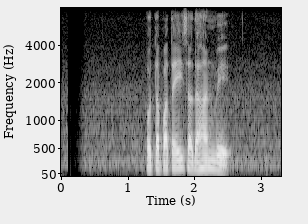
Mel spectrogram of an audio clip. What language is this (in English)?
Sinhala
